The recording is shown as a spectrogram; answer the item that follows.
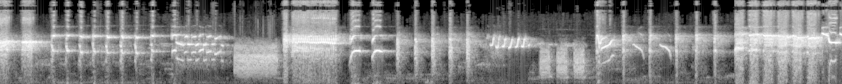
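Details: Common myna (sáo nghệ) singing a varied, fast run of clear whistles, rising and falling slurs, buzzy harsh bursts and rapid clicking notes, with short pauses between phrases. Captured with a phone recorder app.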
